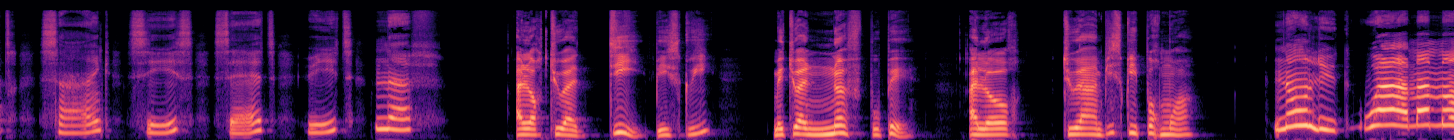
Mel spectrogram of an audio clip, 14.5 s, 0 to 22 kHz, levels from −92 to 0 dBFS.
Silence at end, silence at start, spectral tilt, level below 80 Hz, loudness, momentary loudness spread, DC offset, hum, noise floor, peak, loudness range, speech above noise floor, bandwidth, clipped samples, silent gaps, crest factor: 0 s; 0.05 s; -5 dB/octave; -64 dBFS; -18 LUFS; 16 LU; under 0.1%; none; under -90 dBFS; 0 dBFS; 8 LU; over 73 dB; 16 kHz; under 0.1%; none; 18 dB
